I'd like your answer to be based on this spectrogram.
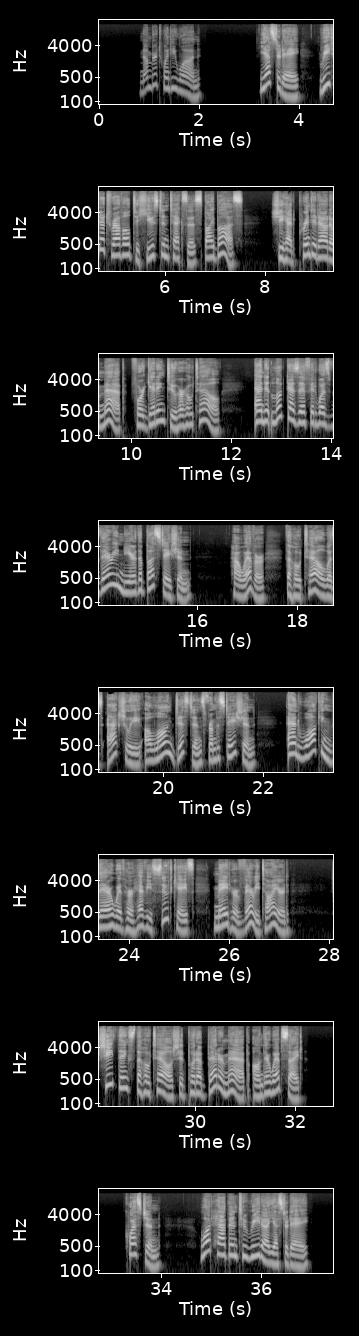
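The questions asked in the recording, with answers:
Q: Question: What happened to Rita yesterday?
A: She got very tired walking a long way to her hotel.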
